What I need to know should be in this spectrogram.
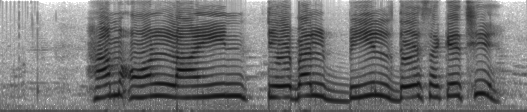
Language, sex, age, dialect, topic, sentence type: Maithili, female, 18-24, Eastern / Thethi, banking, question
